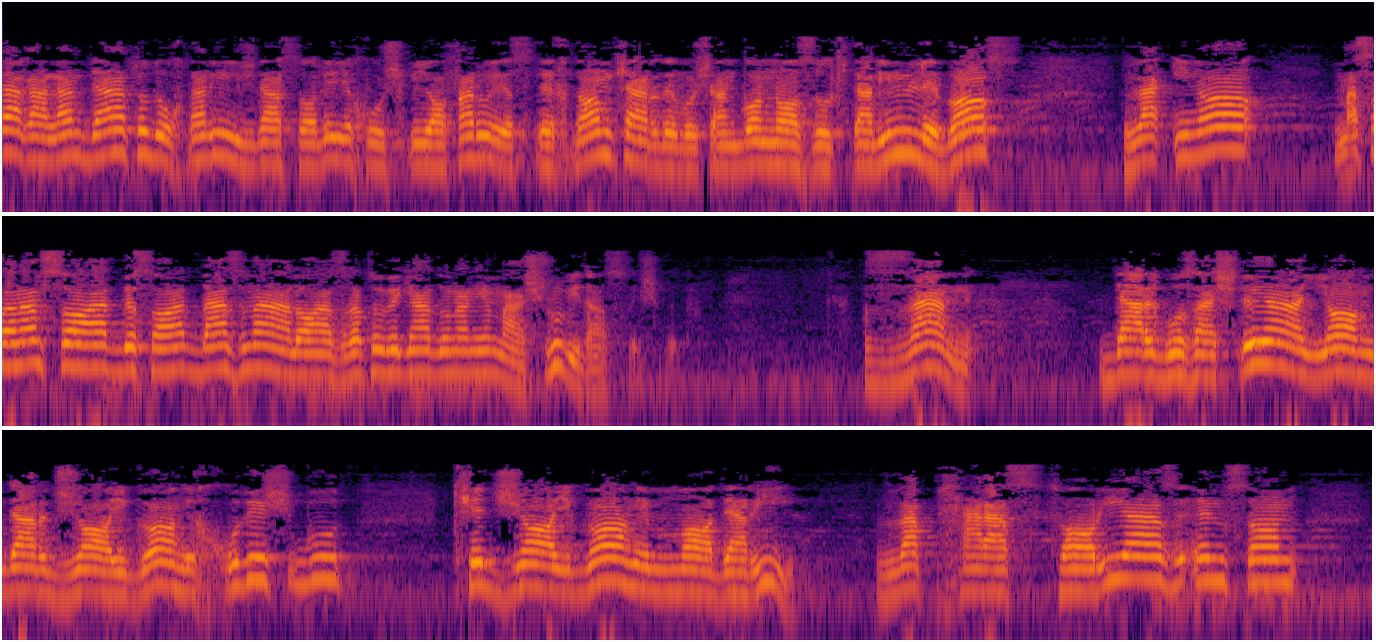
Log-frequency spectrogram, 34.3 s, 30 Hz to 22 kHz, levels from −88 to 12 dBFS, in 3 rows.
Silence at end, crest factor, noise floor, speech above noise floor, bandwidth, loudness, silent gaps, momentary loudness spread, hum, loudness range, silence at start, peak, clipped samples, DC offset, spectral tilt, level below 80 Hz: 0.4 s; 16 dB; -49 dBFS; 32 dB; 7.8 kHz; -17 LUFS; none; 11 LU; none; 7 LU; 0 s; -2 dBFS; under 0.1%; under 0.1%; -4 dB/octave; -56 dBFS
